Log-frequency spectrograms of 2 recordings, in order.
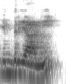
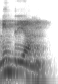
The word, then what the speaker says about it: इन्द्रियाणि: Shashtani is ending with E, starting with Indriyani. So E plus E becomes E. Manashashtani Indriyani. मनःषष्ठानीन्द्रियाणि Indriyani. मनःषष्ठानीन्द्रियाणि Manashashtani Neelabegam Ni. The D should be pronounced, not Nindriyani.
